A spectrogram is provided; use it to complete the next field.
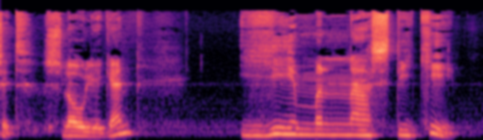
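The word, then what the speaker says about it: γυμναστική: And this one here, gymnastiki. Again, emphasis on the last syllable, gymnastiki. And it means gymnastics. So that's the word gymnastics, that's where it comes from the Greek word gymnastiki.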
